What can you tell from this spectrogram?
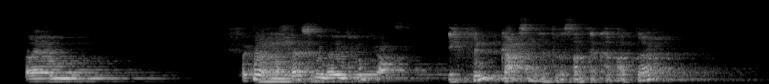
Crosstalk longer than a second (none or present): none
